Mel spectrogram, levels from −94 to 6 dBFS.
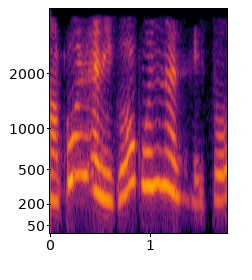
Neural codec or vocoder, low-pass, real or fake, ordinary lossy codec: codec, 24 kHz, 0.9 kbps, WavTokenizer, medium speech release version 1; 3.6 kHz; fake; MP3, 32 kbps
